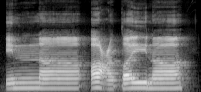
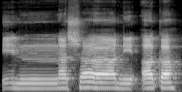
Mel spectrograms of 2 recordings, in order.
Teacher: starting میں جو ان آیا تھا اس کو کھینچ کر کے پڑھنا ہے، اور یہ آخر میں جو ان آ رہا ہے اس کو جلدی پڑھنا ہے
